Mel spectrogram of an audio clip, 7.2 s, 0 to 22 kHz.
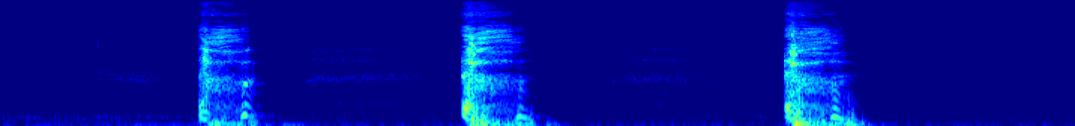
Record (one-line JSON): {"three_cough_length": "7.2 s", "three_cough_amplitude": 32768, "three_cough_signal_mean_std_ratio": 0.27, "survey_phase": "beta (2021-08-13 to 2022-03-07)", "age": "65+", "gender": "Female", "wearing_mask": "No", "symptom_none": true, "smoker_status": "Never smoked", "respiratory_condition_asthma": false, "respiratory_condition_other": false, "recruitment_source": "REACT", "submission_delay": "2 days", "covid_test_result": "Negative", "covid_test_method": "RT-qPCR", "influenza_a_test_result": "Negative", "influenza_b_test_result": "Negative"}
